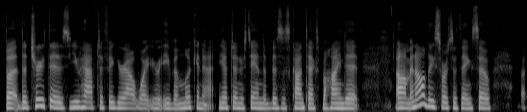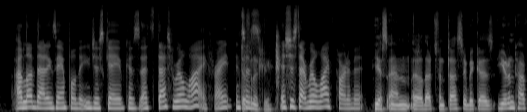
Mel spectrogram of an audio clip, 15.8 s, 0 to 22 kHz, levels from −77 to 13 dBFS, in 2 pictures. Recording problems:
none

